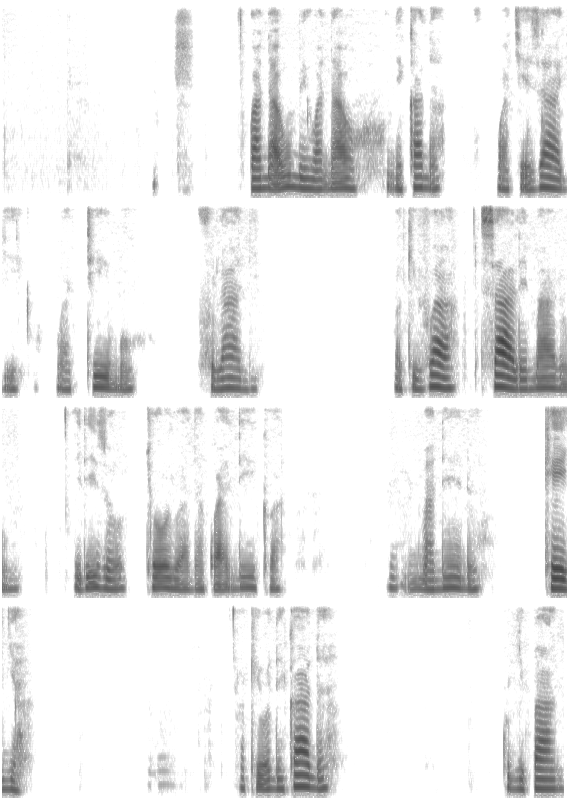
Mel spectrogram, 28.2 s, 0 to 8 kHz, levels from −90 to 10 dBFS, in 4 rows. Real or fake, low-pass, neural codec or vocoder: real; 7.2 kHz; none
